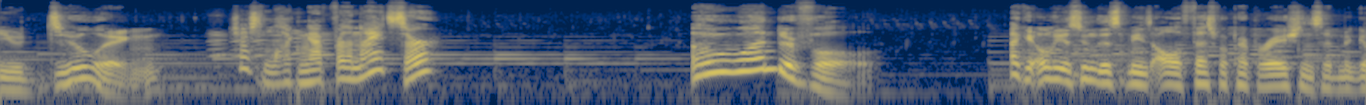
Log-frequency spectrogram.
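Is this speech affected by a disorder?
No.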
